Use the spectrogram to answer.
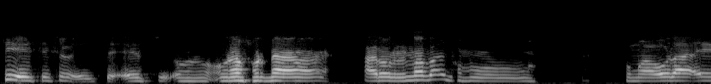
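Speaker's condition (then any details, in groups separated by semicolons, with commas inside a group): Cerebral palsy; no intellectual disability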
